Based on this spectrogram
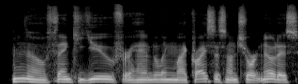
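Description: A man speaks in a put-on character voice at medium pitch. His intonation is monotone and flat, and his pace is moderate. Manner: polished, composed.

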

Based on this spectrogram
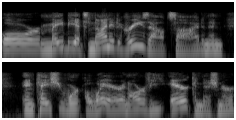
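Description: Here a man speaks with an American accent. His pitch is fairly high, and it varies in an ordinary way. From North Georgia, US South. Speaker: podcast host, online marketer. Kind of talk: podcast intro/monologue. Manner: conversational, informal.

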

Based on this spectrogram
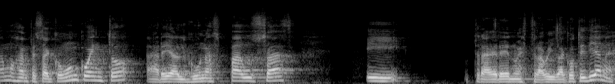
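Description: A man's fairly high-pitched voice with a Cuban accent, dark and mellow in tone, fairly slow, with long, frequent pauses, lively intonation, very even loudness and audible room echo. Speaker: meditation teacher. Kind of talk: lecture. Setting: stage with audience.

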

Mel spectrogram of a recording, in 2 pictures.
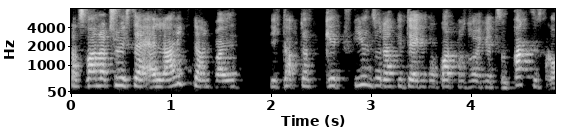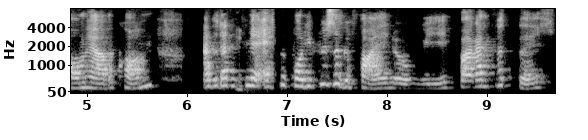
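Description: A fairly high woman's voice with lively intonation at a fairly quick pace. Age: 40s. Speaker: psychotherapy practitioner. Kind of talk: interview. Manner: frequent filler hesitations.

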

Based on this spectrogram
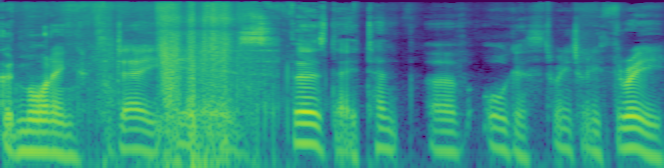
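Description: Speaking at a very slow pace in a British accent, a man with a fairly low pitch uses a relaxed tone and ordinary pitch variation. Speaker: podcaster. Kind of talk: casual monologue. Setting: outdoors. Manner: relaxed, rambling pace.

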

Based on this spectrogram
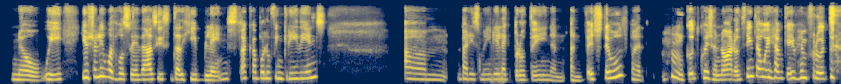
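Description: The speaker has a Spanish accent and keeps a moderate pace. The sound is dry and close, with no echo. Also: woman, fairly high pitch for a woman, lively intonation. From Colombia, Bogota. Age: young. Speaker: dog owner. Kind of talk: casual chat.

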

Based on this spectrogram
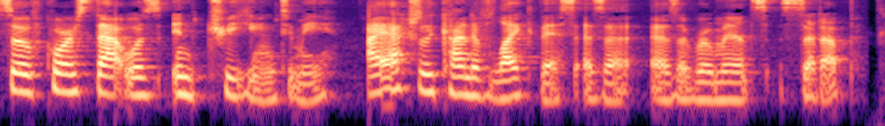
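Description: This very clean recording with a silent background has a woman speaking at a moderate pace with hardly any pauses. Her medium pitch shows ordinary variation and some vocal fry. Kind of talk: casual chat, podcast discussion. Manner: warm, animated, chatty.

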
